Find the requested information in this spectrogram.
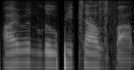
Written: ayrunlupitazvan

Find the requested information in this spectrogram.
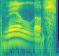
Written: brailust

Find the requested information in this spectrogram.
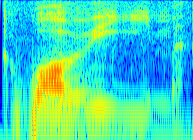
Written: qoireem

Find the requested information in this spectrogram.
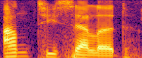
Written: antiseled

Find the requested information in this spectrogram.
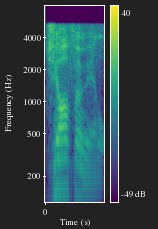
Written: jovoril

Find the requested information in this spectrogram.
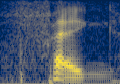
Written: pheng

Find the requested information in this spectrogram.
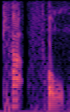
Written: katful

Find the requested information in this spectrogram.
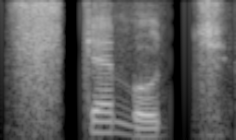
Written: schemudge

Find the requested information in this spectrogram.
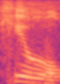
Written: cuyl

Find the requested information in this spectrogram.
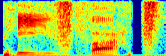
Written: peesvat

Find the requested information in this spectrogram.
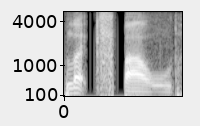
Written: blecspald

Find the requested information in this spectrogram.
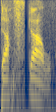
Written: dascal

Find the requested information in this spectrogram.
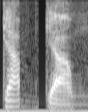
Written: gabgown

